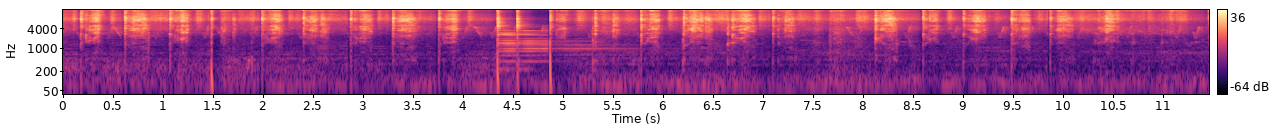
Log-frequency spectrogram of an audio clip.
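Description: Metal spatula stirring and scraping dry moong dal around a black wok as it is dry-roasted, a steady run of short rasping strokes over the rattle of the grains. A short ringing tone sounds briefly about four and a half seconds in.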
